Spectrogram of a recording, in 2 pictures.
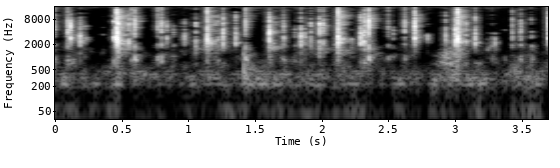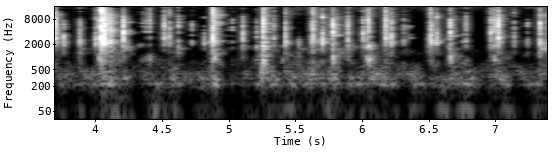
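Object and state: Plastic game controller.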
